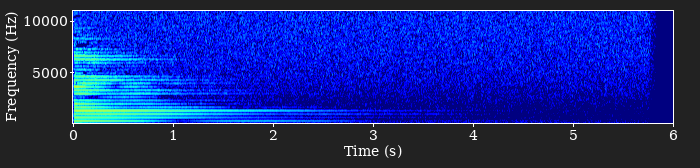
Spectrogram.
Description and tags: Tape Ac Guitar 6
Lo-fi tape samples at your disposal.
mojomills, ac, vintage, lo-fi, collab-2, lofi, Jordan-Mills, tape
